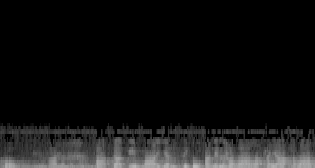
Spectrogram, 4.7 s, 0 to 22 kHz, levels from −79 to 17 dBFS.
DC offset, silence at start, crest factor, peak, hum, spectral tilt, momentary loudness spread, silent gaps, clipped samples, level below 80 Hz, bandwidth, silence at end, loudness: 2%; 0 s; 16 dB; -4 dBFS; none; -7 dB/octave; 8 LU; none; under 0.1%; -42 dBFS; 5.8 kHz; 0 s; -19 LUFS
